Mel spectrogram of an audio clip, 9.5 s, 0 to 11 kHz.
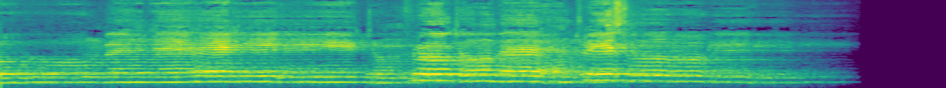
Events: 0.0s-8.5s: chant

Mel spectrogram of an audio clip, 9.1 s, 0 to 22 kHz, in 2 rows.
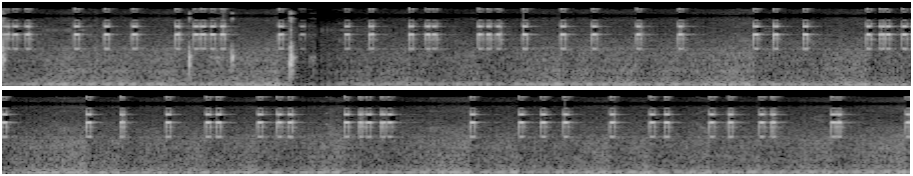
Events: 0.0s-0.1s: bleep
0.0s-9.0s: mechanisms
0.3s-0.7s: bleep
0.8s-1.1s: bleep
1.3s-1.5s: bleep
1.6s-1.8s: bleep
2.0s-2.2s: bleep
2.3s-2.6s: bleep
2.7s-3.0s: bleep
3.1s-3.4s: bleep
3.7s-4.0s: bleep
4.2s-4.6s: bleep
4.9s-5.2s: bleep
5.3s-5.4s: bleep
5.5s-5.7s: bleep
5.8s-6.0s: bleep
6.2s-6.5s: bleep
6.8s-7.0s: bleep
7.1s-7.4s: bleep
7.5s-7.6s: bleep
7.8s-7.9s: bleep
8.0s-8.2s: bleep
8.3s-8.4s: bleep
8.6s-8.8s: bleep

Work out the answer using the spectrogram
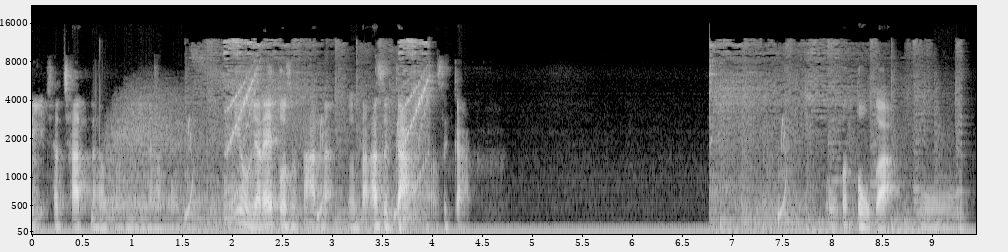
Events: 0.0s-1.5s: male speech
0.0s-9.4s: video game sound
0.7s-1.3s: sound effect
1.2s-1.2s: clicking
1.5s-1.6s: sound effect
1.7s-4.1s: music
1.8s-2.3s: sound effect
1.9s-3.0s: male speech
2.8s-3.0s: sound effect
3.1s-4.4s: male speech
3.6s-4.0s: sound effect
6.7s-9.4s: music
7.4s-7.5s: sound effect
8.0s-8.6s: male speech
8.8s-9.4s: human voice

